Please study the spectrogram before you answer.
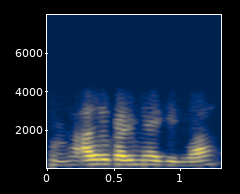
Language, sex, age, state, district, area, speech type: Kannada, female, 60+, Karnataka, Kodagu, rural, conversation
